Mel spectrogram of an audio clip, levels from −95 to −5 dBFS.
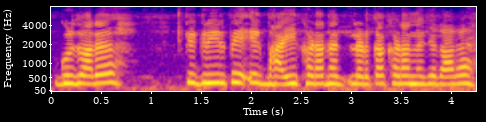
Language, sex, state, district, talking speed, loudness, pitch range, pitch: Hindi, female, Chandigarh, Chandigarh, 185 wpm, -13 LUFS, 275-305 Hz, 280 Hz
